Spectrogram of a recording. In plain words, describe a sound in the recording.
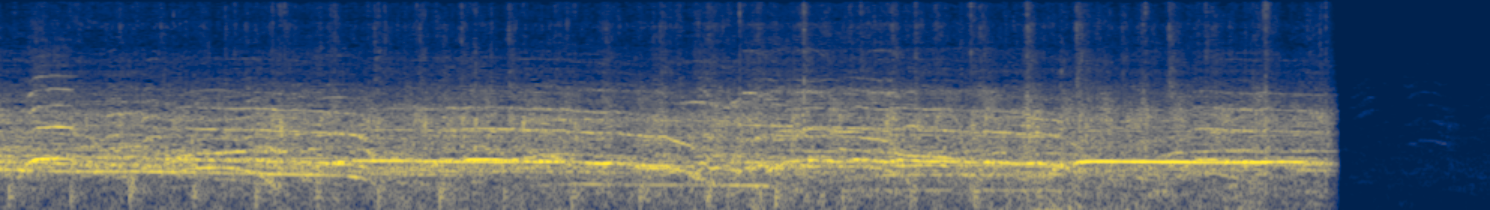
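A crowd cheers and shouts loudly outdoors.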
